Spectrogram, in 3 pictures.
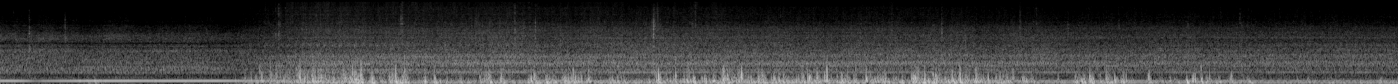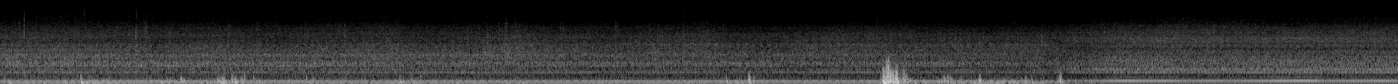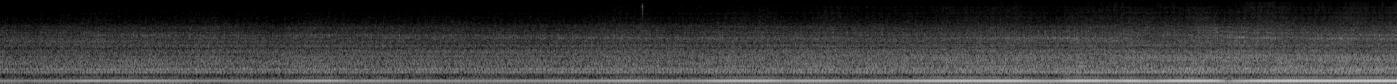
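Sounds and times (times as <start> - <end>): tractor diesel engine running: 0.0 - 41.9.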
